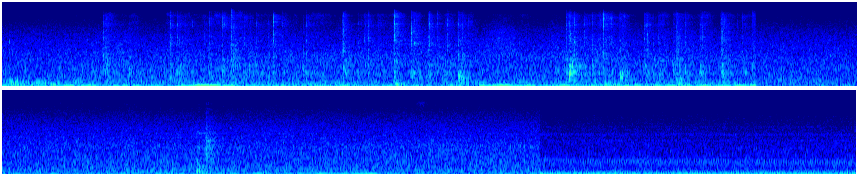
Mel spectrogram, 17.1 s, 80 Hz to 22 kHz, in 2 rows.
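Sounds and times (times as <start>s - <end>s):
laptop keyboard typing: 1.0s - 4.8s, 5.6s - 7.6s.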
